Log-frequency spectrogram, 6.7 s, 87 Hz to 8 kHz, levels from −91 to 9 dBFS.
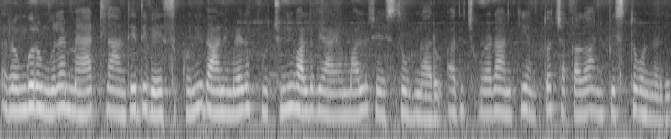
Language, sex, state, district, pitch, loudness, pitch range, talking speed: Telugu, female, Andhra Pradesh, Krishna, 215 Hz, -17 LUFS, 205-225 Hz, 150 wpm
